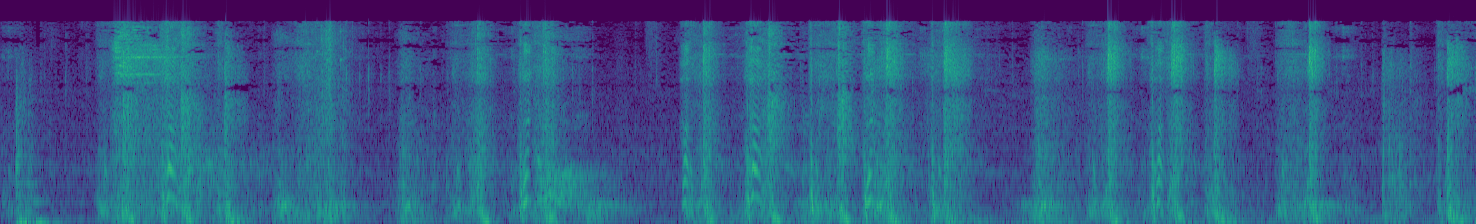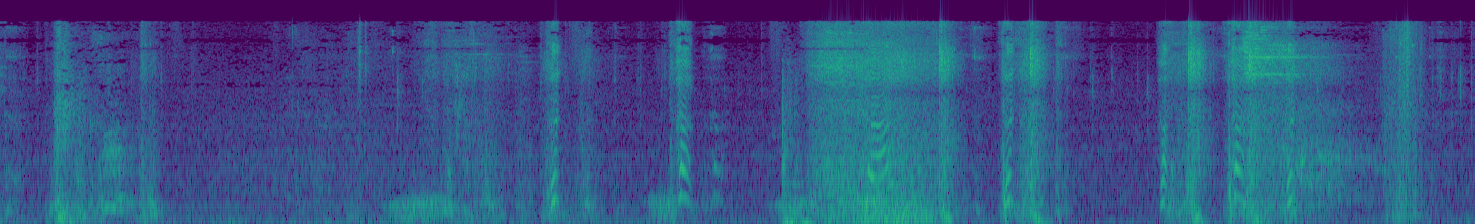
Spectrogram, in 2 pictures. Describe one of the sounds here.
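A young woman talks into a microphone.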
